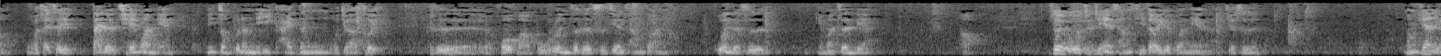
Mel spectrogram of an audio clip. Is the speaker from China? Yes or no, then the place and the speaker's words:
no; Taiwan; 我们台湾话讲说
